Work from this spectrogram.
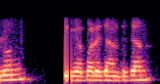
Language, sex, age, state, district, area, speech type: Bengali, male, 45-60, West Bengal, Dakshin Dinajpur, rural, conversation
